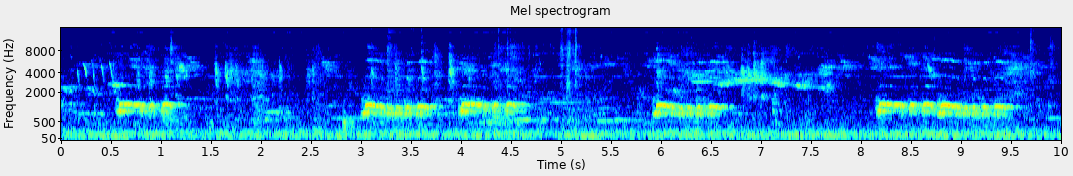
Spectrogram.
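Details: A local zebra dove in song, with the loud, clear, big 'kung' voice. It gives five trilled, burbling coos spaced unevenly over ten seconds. Soft twitters of other birds and light ambient noise fill the gaps.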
